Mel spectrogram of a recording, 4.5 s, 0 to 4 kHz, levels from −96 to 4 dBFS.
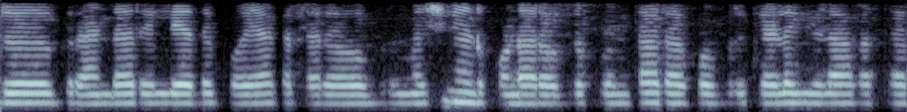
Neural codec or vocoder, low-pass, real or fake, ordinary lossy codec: none; 3.6 kHz; real; none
